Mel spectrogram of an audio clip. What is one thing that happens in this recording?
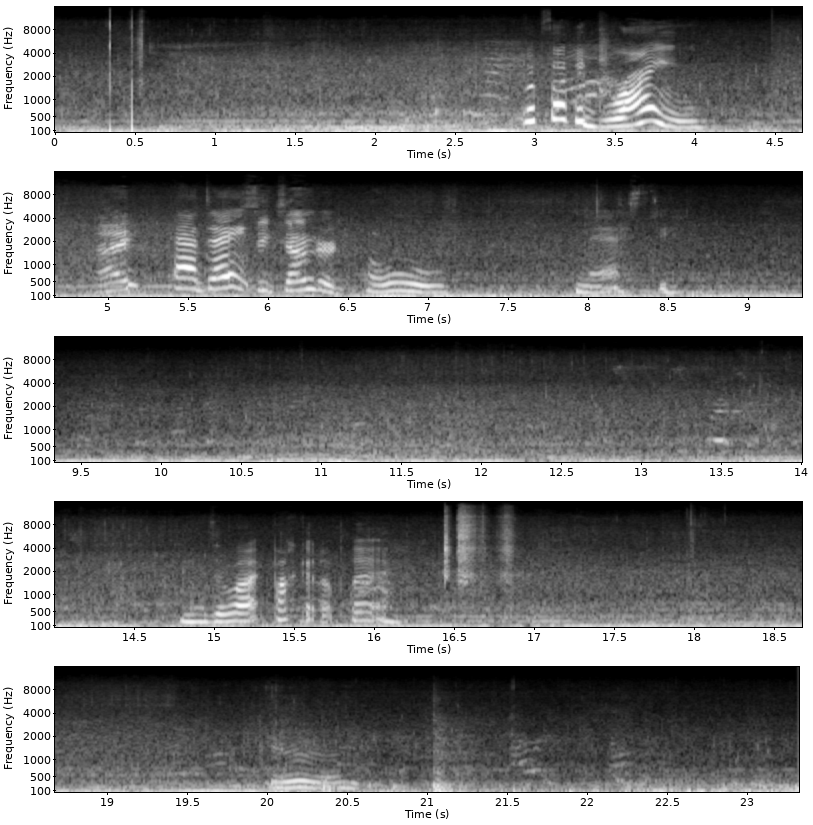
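Water swishes against a boat's hull.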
